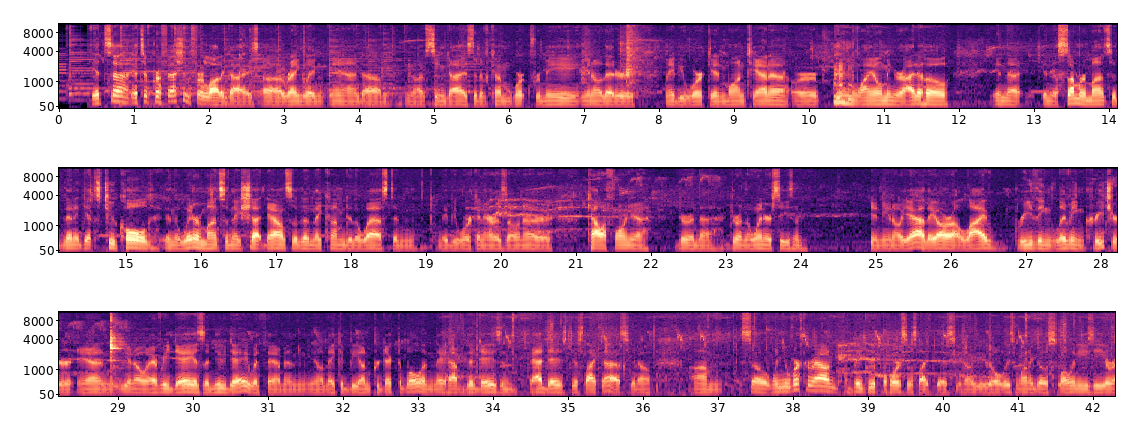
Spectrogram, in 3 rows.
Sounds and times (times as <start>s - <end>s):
Speech: 0.4s - 11.9s, 12.5s - 24.1s, 25.0s - 42.3s.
